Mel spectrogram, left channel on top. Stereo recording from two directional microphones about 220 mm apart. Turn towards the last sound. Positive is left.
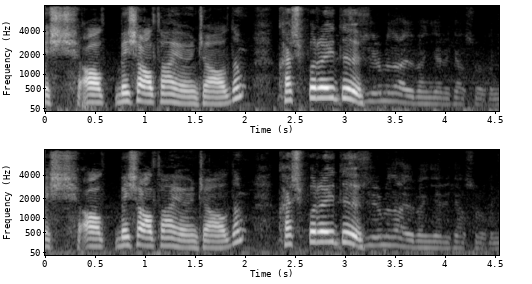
turn(degrees=20)  # may be behind; listen again after turning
